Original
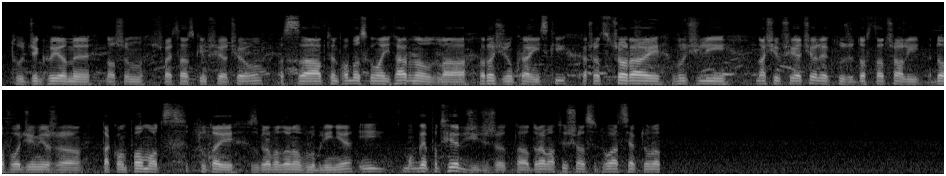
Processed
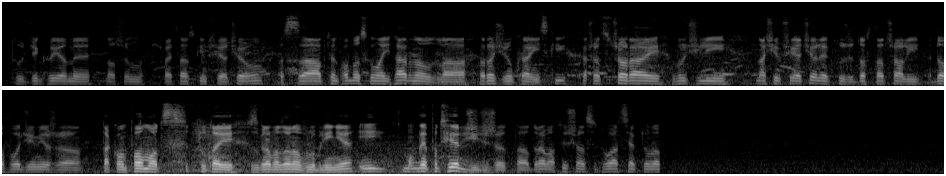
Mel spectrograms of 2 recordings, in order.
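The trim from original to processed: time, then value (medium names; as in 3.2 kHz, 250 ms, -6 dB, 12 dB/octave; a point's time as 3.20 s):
1.48 s -13 dB
2.40 s -6.5 dB
10.18 s -6.5 dB
10.68 s +4.5 dB
14.14 s +4.5 dB
14.69 s -6 dB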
